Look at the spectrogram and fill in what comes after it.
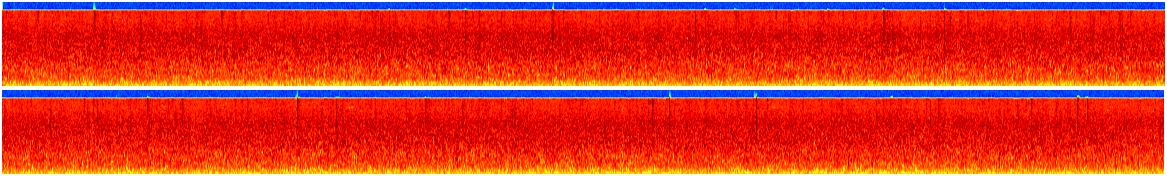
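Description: Steady rain falling on a garden pond's water surface and the plants and decking around it, with a few sharper drop clicks close by.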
